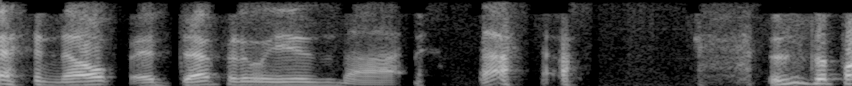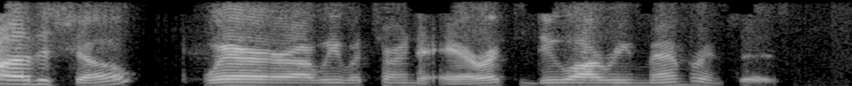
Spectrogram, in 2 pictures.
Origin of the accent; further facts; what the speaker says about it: Scotia, New York, United States; I went to Scotia Glenville High School, as did my wife. And I very rarely see people from my hometown.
